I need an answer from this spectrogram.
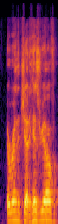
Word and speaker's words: Khizriev: Yeah, it's gonna be with the accent, but it's Khizriev. Khizriev. All right, over in the chat. Khizriev 1, Muradov 2.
